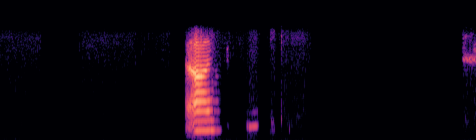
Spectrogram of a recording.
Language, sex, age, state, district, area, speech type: Dogri, female, 18-30, Jammu and Kashmir, Udhampur, rural, conversation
